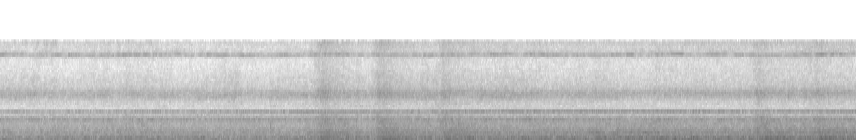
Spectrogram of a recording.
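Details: Honey harvest from an Apis cerana colony in an old box with a used asbestos-sheet lid: a dense, continuous swarm drone of Asian honey bees, growing somewhat louder and more agitated partway through, with faint scattered knocks.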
